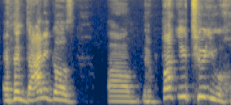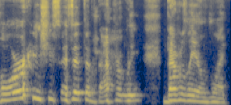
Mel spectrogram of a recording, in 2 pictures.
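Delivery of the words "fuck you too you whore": mock outburst, pitched up and louder; retold angry retort. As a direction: hurl the insult back, half in play. Retold insult thrown back in court.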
